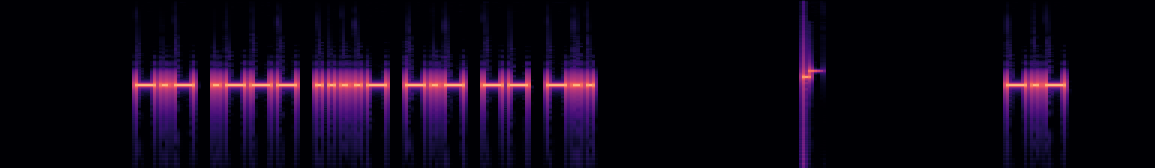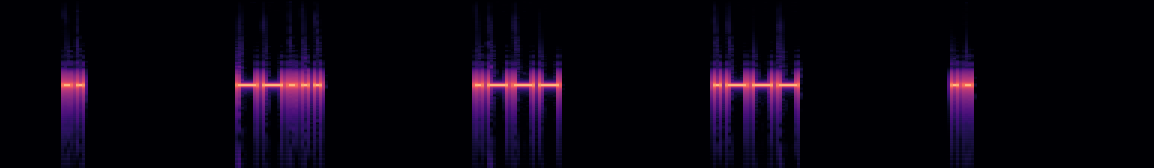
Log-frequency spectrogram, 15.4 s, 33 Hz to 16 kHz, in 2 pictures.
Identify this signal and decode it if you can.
Morse code, heard as a keyed tone, about 28 wpm, spaced as for 12 wpm, 700 Hz. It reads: KJ4KMD KI7JJI
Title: USA Call Signs - 6 Characters - 8x Character Spacing - 28wpm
